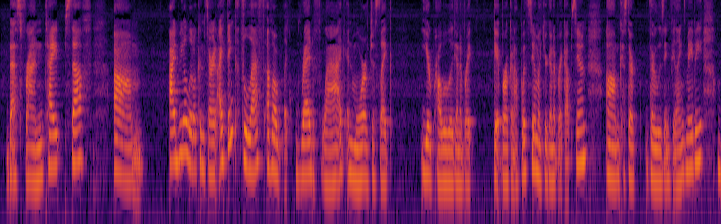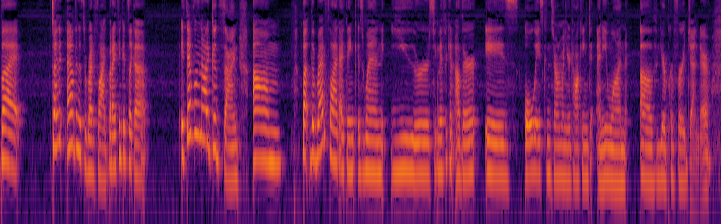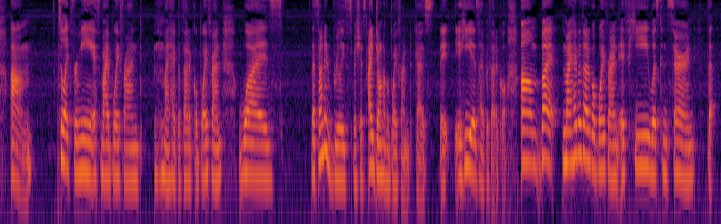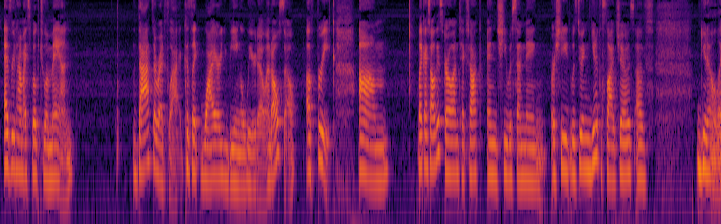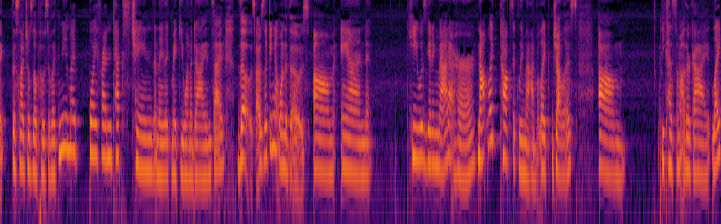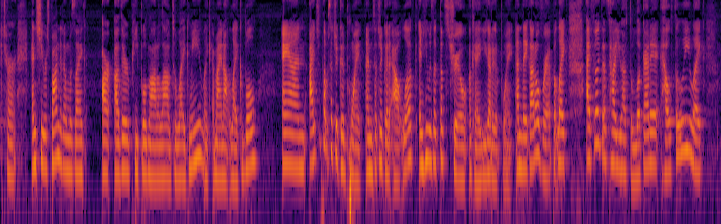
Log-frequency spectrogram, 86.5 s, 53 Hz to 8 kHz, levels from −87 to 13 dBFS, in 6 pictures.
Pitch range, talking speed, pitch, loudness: 155-205 Hz, 205 wpm, 170 Hz, -23 LUFS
